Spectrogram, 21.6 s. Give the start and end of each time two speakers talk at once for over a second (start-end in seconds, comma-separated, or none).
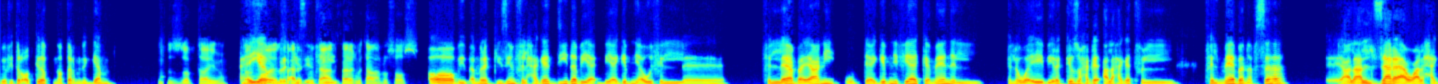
3.6-5.1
